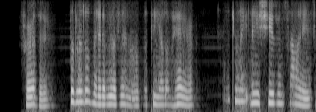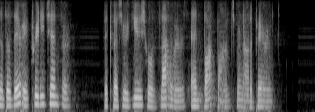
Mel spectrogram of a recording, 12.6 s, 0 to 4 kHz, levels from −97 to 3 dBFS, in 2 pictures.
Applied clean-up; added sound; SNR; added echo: neural separator model SepFormer WHAMR!.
